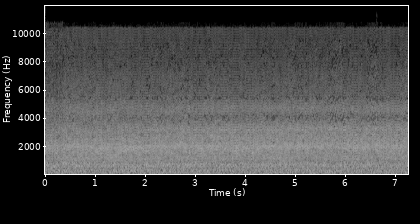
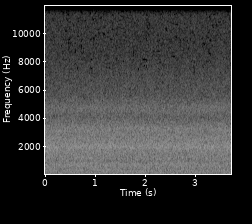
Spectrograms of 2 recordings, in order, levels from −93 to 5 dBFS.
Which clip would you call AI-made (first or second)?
first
